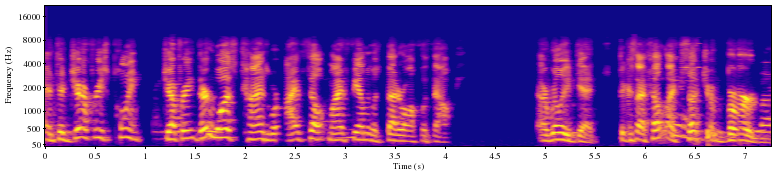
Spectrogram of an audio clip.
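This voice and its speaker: Man with a raised, projected, high-pitched voice, bright, sharp tone, big swings in loudness and a very fast pace, in a dry, close sound with no echo. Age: 60s. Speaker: stroke survivor. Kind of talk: testimony. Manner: halting, frequent stammers and restarts.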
